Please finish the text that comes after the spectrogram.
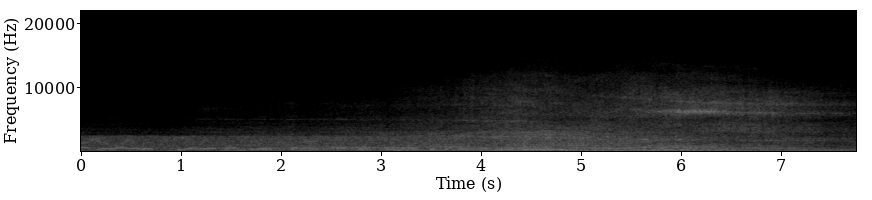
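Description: A SkyWest CRJ 700 jet passes at Chicago O'Hare airport in stormy weather, a loud steady engine roar swelling in the middle and easing off, with someone talking over it early on.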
